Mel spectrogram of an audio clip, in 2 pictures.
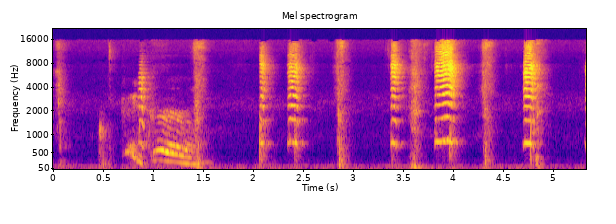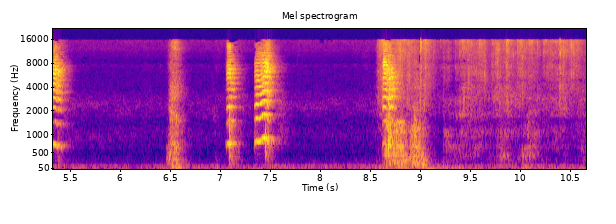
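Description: A squeaky plush dog toy squeaked again and again as a small dog bites down on it: about a dozen short, sharp squeaks in an irregular run that stops about three-quarters of the way through.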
